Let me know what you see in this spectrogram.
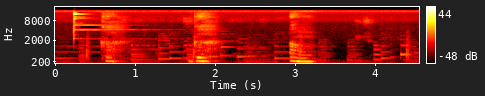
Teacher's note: in a velar consonant is the body of the tongue approaches or touches the soft palate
